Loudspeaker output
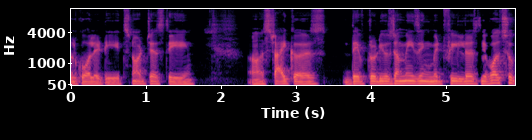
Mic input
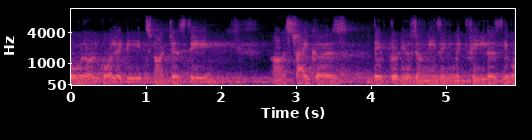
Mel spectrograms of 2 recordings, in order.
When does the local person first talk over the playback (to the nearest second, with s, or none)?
none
